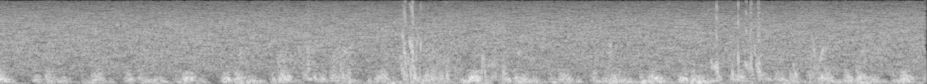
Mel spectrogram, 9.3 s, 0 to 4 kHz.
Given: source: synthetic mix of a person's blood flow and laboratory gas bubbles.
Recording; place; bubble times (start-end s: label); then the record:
Doppler ultrasound of blood flow; precordium
2.79-2.90 s: bubbles
3.02-3.21 s: bubbles
3.31-3.57 s: bubbles
4.01-4.68 s: bubbles
4.80-5.11 s: bubbles
7.09-7.27 s: bubbles
7.30-7.69 s: bubbles
7.89-8.38 s: bubbles
From the record:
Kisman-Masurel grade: 223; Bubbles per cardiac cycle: several, 3 to 8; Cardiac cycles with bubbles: 10 to 50%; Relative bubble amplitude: loud (0.450 to 0.775); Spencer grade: 2 (many but less than half of the cardiac periods contain bubble signals, singularly or in groups); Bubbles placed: anywhere in the cardiac cycle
